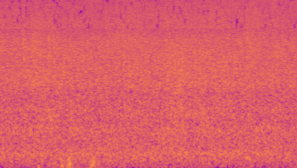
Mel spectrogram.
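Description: Heavy rain pouring down in a thunderstorm, a steady hiss.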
